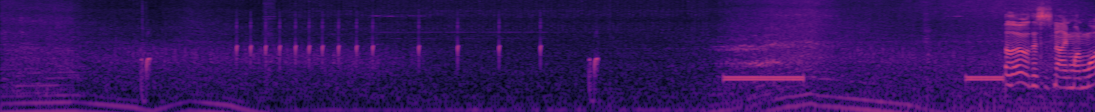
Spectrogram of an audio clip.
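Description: A car engine runs steadily as a car drives along.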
